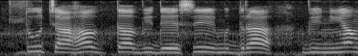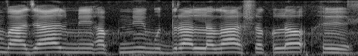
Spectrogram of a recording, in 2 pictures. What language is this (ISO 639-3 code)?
mag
